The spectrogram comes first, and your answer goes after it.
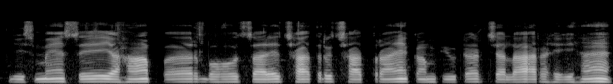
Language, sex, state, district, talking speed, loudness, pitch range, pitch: Hindi, male, Jharkhand, Ranchi, 115 wpm, -21 LUFS, 120-130 Hz, 120 Hz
